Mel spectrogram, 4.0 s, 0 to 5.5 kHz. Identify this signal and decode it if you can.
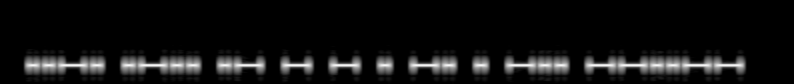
Morse code, heard as a keyed tone, about 30 wpm, 600 Hz. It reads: FLATTENED,
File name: the old man and the sea / the old man and the sea 1 30wpm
